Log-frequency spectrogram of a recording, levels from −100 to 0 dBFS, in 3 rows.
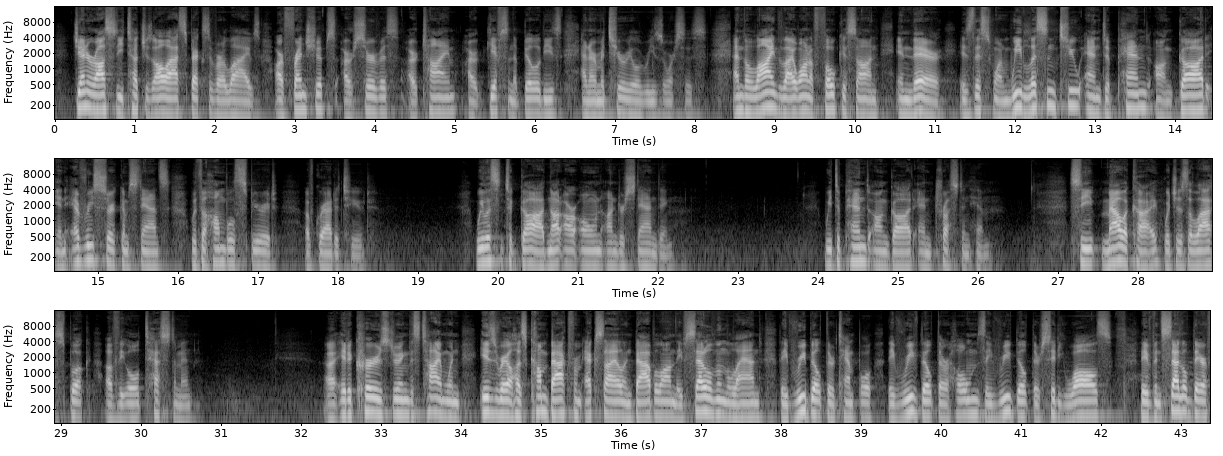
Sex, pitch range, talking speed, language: male, 125-155 Hz, 160 wpm, English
